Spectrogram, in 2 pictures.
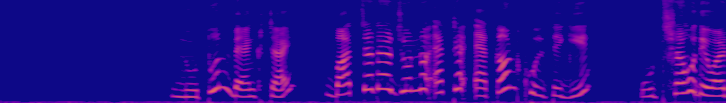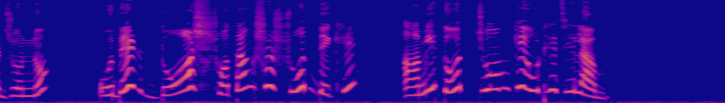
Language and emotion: Bengali, surprised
